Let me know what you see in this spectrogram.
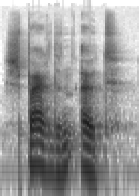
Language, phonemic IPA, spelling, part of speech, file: Dutch, /ˈspardə(n) ˈœyt/, spaarden uit, verb, Nl-spaarden uit.ogg
- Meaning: inflection of uitsparen: 1. plural past indicative 2. plural past subjunctive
